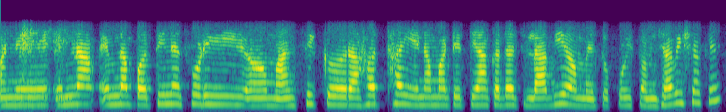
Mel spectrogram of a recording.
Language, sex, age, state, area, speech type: Gujarati, female, 30-45, Gujarat, urban, conversation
